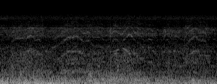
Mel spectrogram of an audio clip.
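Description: Wind rumbling on the microphone, a steady low noise.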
